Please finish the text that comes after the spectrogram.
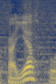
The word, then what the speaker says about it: Callaspo: está que me dijo que su nombre su apellido se pronunciaba callaspo yo lo pronuncié mal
